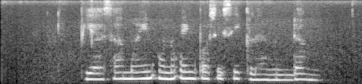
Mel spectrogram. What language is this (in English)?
Javanese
